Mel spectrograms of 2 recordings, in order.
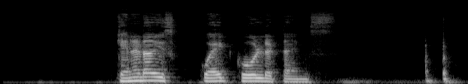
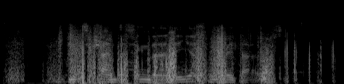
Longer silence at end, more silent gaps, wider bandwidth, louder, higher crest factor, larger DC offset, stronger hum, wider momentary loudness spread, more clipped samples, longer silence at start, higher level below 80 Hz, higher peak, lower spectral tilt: about the same, 0.15 s vs 0.1 s; neither; first, 11.5 kHz vs 9.4 kHz; first, -20 LUFS vs -36 LUFS; second, 16 dB vs 28 dB; neither; neither; about the same, 18 LU vs 18 LU; neither; first, 1.2 s vs 0.05 s; about the same, -56 dBFS vs -54 dBFS; first, -6 dBFS vs -10 dBFS; first, -7 dB/octave vs -5 dB/octave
